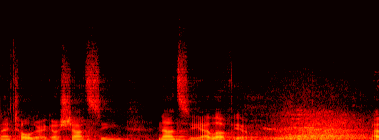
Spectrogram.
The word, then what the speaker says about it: Schatzi: I call her Schatzi. Schatzi is German for darling. And it's easy to remember because it rhymes with Nazi.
